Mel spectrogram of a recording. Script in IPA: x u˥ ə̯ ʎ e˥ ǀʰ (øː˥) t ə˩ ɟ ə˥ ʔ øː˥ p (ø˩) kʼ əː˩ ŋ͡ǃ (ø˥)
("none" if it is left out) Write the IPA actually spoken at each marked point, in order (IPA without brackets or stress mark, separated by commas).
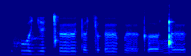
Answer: øː˥, øː˩, ø˥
